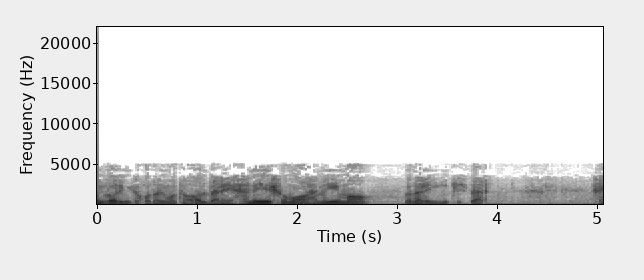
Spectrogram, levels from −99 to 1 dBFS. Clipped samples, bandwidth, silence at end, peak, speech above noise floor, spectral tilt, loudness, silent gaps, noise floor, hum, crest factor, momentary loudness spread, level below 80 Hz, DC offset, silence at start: under 0.1%; 5.2 kHz; 0 s; -4 dBFS; 21 dB; -6.5 dB/octave; -21 LUFS; none; -41 dBFS; none; 18 dB; 21 LU; -40 dBFS; 0.3%; 0 s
